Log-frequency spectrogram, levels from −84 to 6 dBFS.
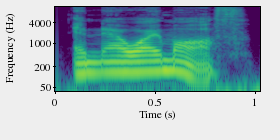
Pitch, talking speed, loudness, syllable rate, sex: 135 Hz, 235 wpm, -13 LUFS, 4.7 syllables/s, female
